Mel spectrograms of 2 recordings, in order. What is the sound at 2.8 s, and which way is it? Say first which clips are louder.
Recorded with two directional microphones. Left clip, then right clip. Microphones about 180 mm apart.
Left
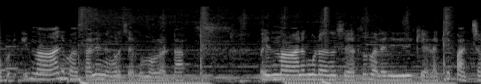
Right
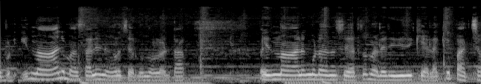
Speech: right 6 dB; 15° right (ahead or behind).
